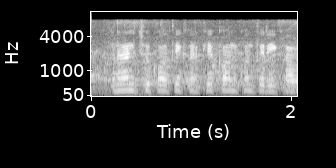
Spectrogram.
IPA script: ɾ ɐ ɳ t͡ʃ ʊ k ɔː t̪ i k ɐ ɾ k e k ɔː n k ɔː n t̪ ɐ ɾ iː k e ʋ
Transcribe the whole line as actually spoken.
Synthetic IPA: ɾ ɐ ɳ t͡ʃ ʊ k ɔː t̪ i k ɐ ɾ k e k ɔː n k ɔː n t̪ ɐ ɾ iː k a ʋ

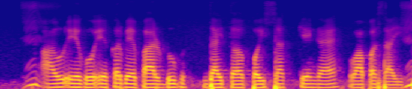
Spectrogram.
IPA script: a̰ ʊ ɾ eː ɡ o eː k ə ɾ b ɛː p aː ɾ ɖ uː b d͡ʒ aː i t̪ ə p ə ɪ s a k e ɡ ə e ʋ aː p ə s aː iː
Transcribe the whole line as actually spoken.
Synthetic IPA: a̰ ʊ ɾ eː ɡ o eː k ə ɾ b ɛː p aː ɾ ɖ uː b d͡ʒ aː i t̪ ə p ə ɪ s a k e ɡ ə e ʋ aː p ə s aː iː

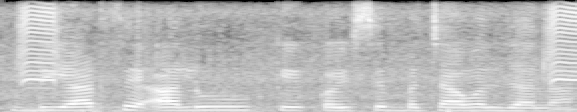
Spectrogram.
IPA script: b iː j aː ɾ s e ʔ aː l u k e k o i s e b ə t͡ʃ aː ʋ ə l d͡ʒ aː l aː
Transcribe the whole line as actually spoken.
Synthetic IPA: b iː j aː ɾ s e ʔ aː l u k e k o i s e b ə t͡ʃ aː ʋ ə l d͡ʒ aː l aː

